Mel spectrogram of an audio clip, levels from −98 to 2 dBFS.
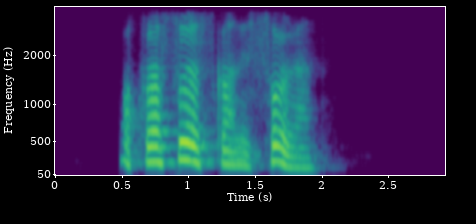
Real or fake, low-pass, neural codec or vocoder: fake; 3.6 kHz; autoencoder, 48 kHz, 128 numbers a frame, DAC-VAE, trained on Japanese speech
